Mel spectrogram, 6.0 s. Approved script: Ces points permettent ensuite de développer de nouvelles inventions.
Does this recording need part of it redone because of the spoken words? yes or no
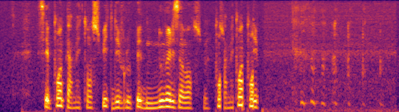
yes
